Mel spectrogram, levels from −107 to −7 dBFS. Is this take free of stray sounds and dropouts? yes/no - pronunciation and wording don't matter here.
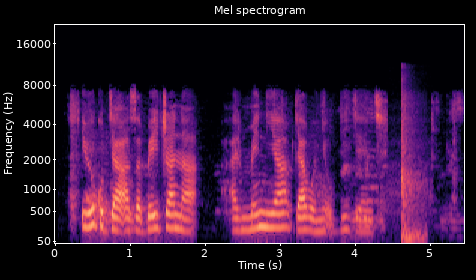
no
